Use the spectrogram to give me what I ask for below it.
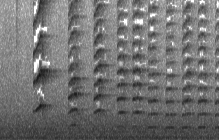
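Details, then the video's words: Australian rainbow lorikeets giving a run of short, harsh screeches repeated about three times a second, after one louder opening squawk; faint low rumble underneath. "Australian Rainbow Lorikeets"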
